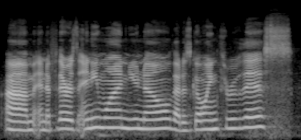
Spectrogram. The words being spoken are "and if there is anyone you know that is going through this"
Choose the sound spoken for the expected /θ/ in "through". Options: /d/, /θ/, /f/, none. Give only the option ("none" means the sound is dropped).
/θ/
